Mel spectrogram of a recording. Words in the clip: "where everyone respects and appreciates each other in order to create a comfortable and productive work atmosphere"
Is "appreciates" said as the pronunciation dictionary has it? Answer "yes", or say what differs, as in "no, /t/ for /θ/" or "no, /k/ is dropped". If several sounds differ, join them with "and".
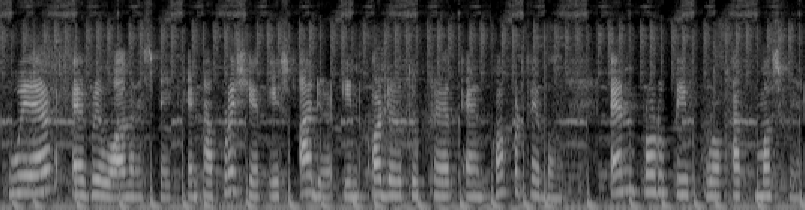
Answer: no, /s/ is dropped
